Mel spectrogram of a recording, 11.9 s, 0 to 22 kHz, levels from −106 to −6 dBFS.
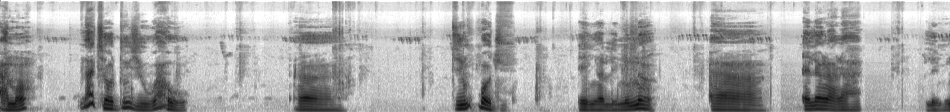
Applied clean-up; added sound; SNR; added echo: none; none; none; none.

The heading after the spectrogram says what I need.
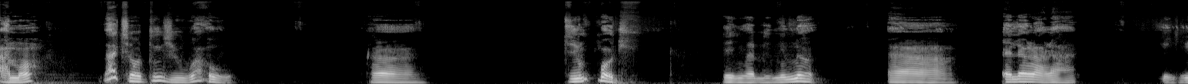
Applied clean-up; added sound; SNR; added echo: neural mask model DeepFilterNet 3.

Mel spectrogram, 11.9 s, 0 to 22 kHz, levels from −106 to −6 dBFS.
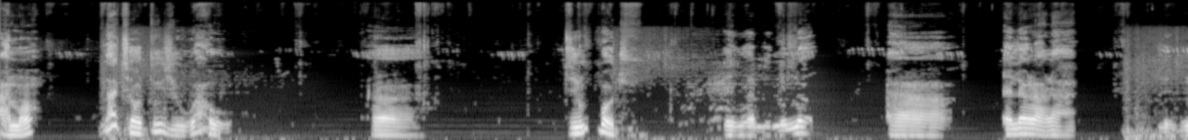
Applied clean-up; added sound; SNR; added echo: classical method spectral subtraction.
